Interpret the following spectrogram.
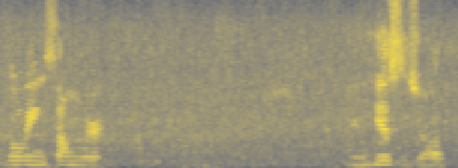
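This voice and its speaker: Chatting casually on her livestream, this vlogger from the Philippines reads viewers' comments aloud in hesitant, filler-heavy English with a Filipino accent. She speaks at medium pitch in a level tone, taking her time, with background noise behind her.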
